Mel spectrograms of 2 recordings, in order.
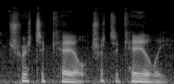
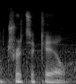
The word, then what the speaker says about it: triticale: It's triticale, or triticale, however you want to pronounce that.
